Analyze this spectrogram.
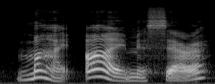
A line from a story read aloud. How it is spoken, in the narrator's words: gasped Becky again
